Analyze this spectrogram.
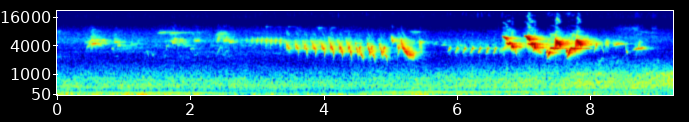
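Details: European pied flycatcher song heard among softer high chirps, then a rapid run of evenly spaced thin notes, ending with a loud, sharp burst of high piercing whistled notes near the close.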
